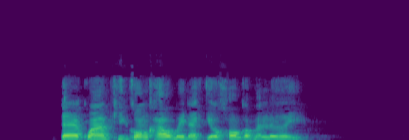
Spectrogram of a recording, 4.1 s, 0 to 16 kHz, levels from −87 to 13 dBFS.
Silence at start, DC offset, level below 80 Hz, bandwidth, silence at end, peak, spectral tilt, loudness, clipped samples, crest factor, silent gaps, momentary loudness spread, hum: 0.6 s; under 0.1%; -68 dBFS; 7.4 kHz; 1.1 s; -2 dBFS; -6 dB/octave; -17 LUFS; under 0.1%; 16 dB; none; 7 LU; none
